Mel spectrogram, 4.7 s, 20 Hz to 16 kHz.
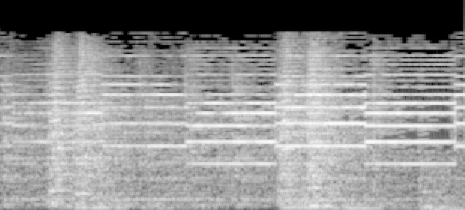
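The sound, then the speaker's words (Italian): A carabinieri police car siren blares loudly and steadily over rumbling vehicle noise at 1:30 a.m. on the Lungomare Duilio seafront in Ostia, with two rushing surges of sound as cars speed past while the carabinieri car chases a speeding Alfa 2000 driving the wrong way. “La gazzella dei carabinieri vede passare l'Alfa 2000 a tutta velocità e contromano e inizia l'inseguimento.”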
